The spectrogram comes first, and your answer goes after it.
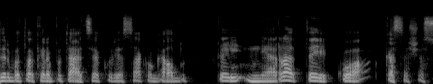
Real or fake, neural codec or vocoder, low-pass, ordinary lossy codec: real; none; 10.8 kHz; AAC, 64 kbps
